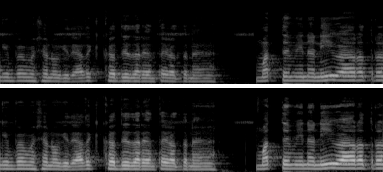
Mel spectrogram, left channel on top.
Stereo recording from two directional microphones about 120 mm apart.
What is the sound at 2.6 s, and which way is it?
Speech, 25° right (ahead or behind).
